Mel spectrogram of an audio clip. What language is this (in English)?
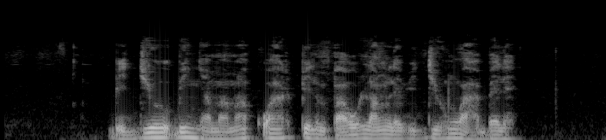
Kwasio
